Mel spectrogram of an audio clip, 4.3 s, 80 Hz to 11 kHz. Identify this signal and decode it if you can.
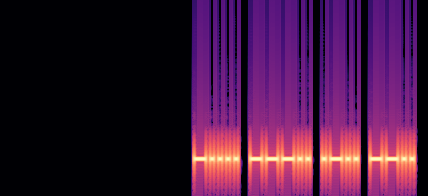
Morse code, heard as a keyed tone, about 28 wpm, 700 Hz. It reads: 68LZ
